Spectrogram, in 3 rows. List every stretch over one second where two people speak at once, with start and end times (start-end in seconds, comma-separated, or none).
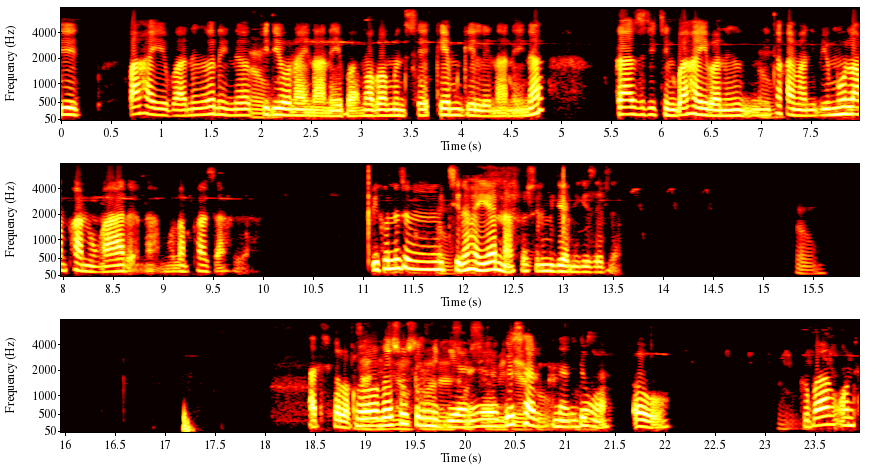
18.9-21.1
